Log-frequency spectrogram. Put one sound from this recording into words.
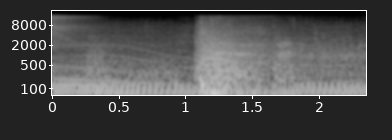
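A car crashes down hard onto the ground with a thud.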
